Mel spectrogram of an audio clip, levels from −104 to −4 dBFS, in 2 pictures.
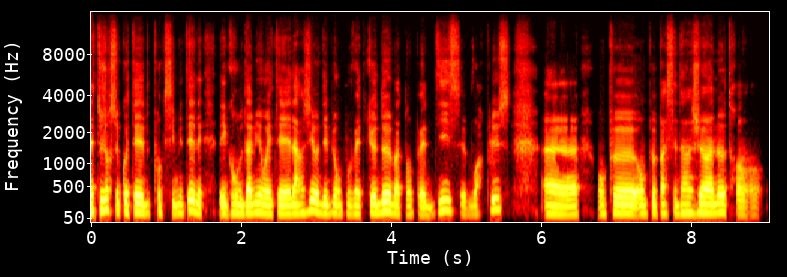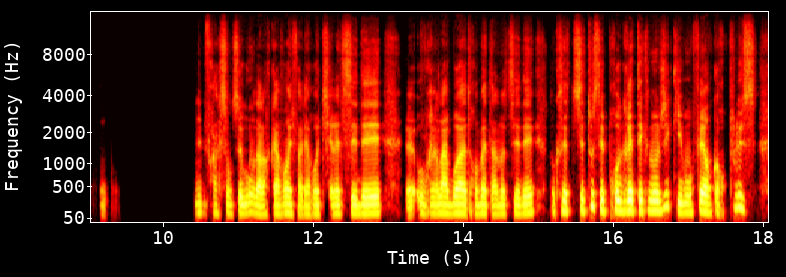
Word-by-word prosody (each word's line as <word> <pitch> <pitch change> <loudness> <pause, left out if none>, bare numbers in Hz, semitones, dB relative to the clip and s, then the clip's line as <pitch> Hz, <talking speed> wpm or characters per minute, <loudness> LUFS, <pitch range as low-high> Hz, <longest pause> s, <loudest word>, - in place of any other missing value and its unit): a - - +2
toujours 145 +4 +1
ce 130 - -3
côté 125 -2 +3
de 105 - -10
proximité, 115 +3 -1
les 110 -6 -3 0.2
les 110 - -1
groupes 115 +1 -3
d'amis 115 +2 +3
ont 110 - +2
été 105 0 +2
élargis. 110 +6 +1
Au 130 - +4
début, 110 -1 -3
on 105 -1 -4
pouvait 105 -1 -4
être 100 - -21
que - - +1
2, 125 +3 +5
maintenant, 100 -3 -3
on - - -13
peut 95 - -4
être 90 -1 -8
10, 135 +3 -4
voire 100 +1 -10
plus. 155 +1 -4 0.4
Heu, 100 -2 +1 0.2
on 105 - -4
peut 110 -1 +3
on 105 - 0
peut 110 - -3
passer 105 +1 -6
d'un 115 +1 -3
jeu 115 +2 0
à - - +5
un 110 +2 +1
autre 120 0 -1
en 95 -1 -7 0.2
en - - -15
mmh. - - -18 1.2
une 115 -1 -9
fraction 110 +1 -8
de - - -13
seconde, 115 +2 0
alors 100 0 +1
qu'avant, 105 +4 0
il 110 - -1
fallait 100 -1 -4
retirer 105 +1 -3
le 110 - -1
CD, 110 +1 +1 0.3
heu, - - -1
ouvrir 110 -2 -4
la 110 -1 +3
boîte, 115 +1 +3
remettre 110 -3 -2
un 105 +1 -3
autre 105 -1 -4
CD. 110 +2 0 0.2
Donc, 130 - -11
c'est 135 -2 +3
t - - -19
c'est 140 - -1
tous 200 - +1
ces 160 -6 +2
progrès 140 0 +5
technologiques 140 +7 +1
qui 125 - +1
m'ont 120 0 -1
fait 130 - +6
encore 120 -2 0
plus 175 -7 -4
110 Hz, 240 wpm, -23 LUFS, 105-125 Hz, 1.2 s, fait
